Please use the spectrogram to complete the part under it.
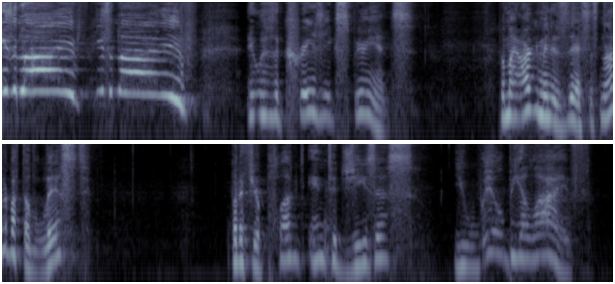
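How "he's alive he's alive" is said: panicked, shrill, very high, very loud, drawn-out scream. Retelling a German lady running away from him: imitating someone screaming.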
